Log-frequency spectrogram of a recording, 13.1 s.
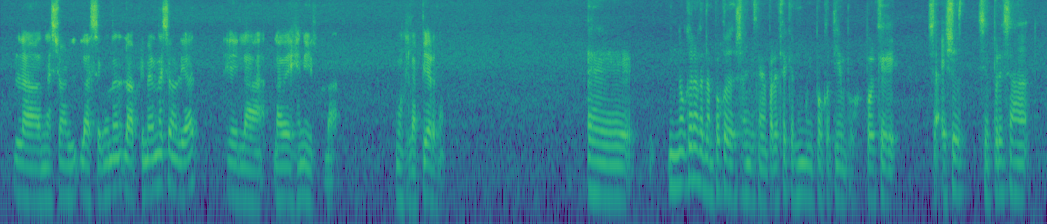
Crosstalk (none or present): none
